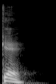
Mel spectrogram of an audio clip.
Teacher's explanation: हाथ पर जो हवा है वो कै बोलने में कम आई, कै। खे, खे जब बोलेंगे तो हवा हथेली पर ज्यादा लगेगी, खे। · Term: अल्प प्राण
